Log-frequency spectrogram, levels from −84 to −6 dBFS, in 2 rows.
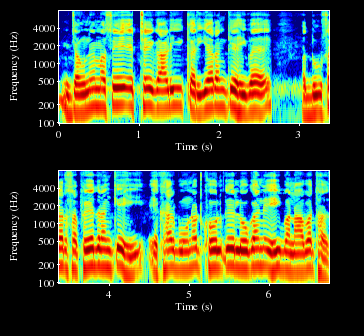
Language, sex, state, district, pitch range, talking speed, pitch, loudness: Chhattisgarhi, male, Chhattisgarh, Bilaspur, 155-185 Hz, 215 wpm, 175 Hz, -12 LUFS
